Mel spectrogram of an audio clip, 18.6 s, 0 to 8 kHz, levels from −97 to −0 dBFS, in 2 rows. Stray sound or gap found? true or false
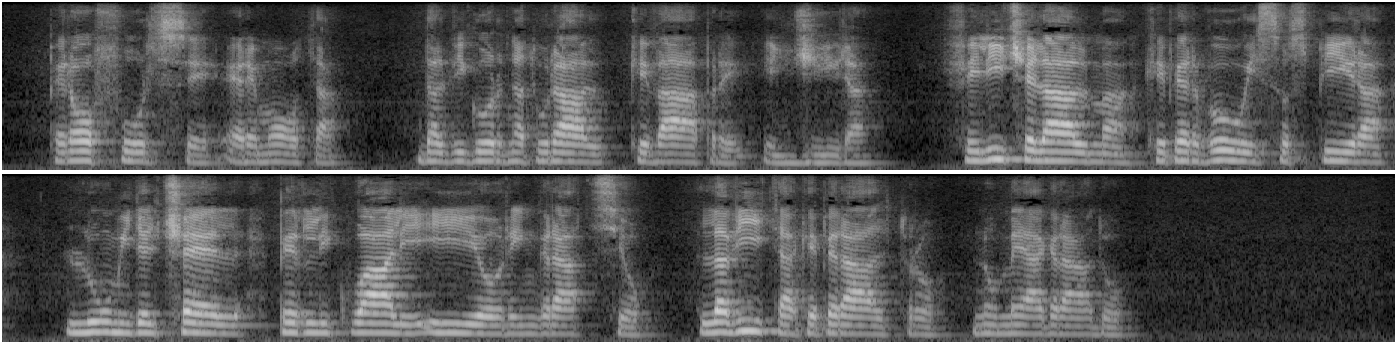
false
